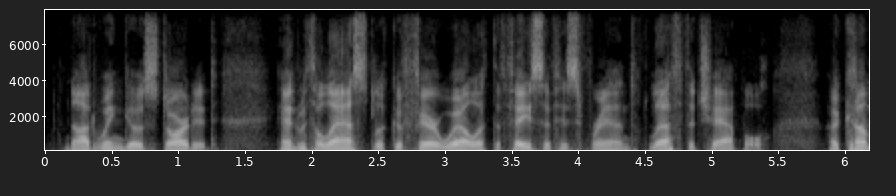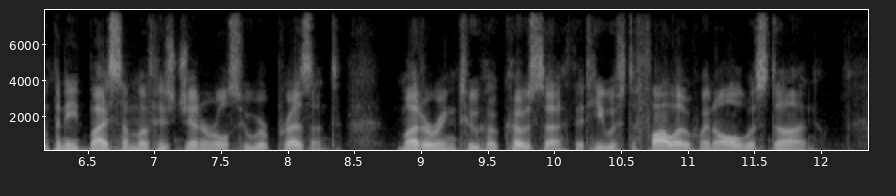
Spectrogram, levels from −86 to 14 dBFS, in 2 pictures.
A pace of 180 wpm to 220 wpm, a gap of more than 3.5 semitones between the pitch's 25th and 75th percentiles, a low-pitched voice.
No: average, 190 wpm; average, 3.2 semitones; low, 110 Hz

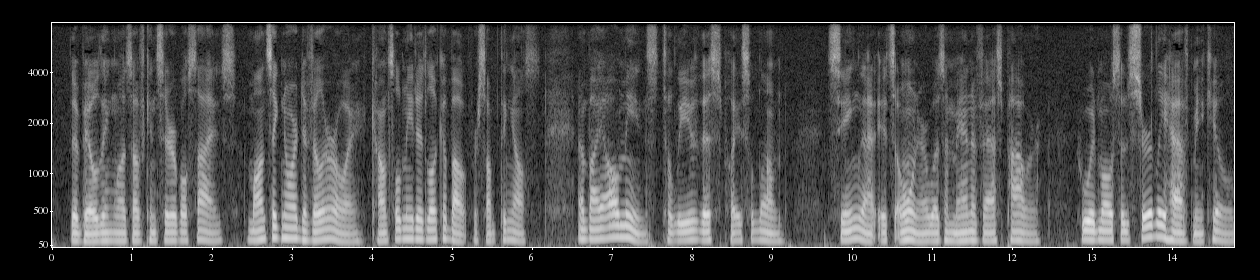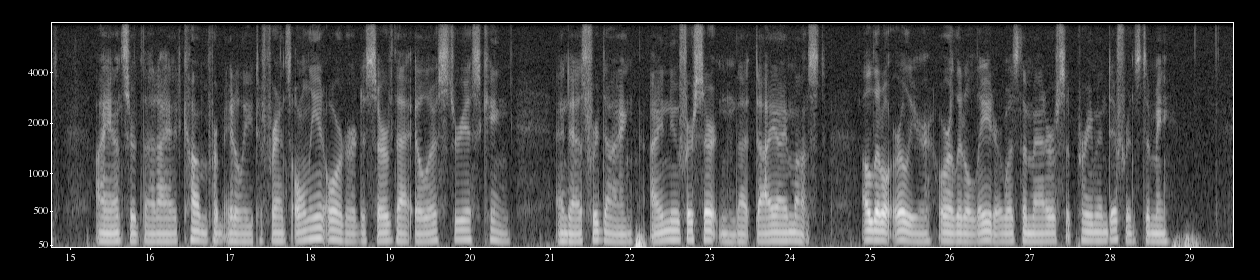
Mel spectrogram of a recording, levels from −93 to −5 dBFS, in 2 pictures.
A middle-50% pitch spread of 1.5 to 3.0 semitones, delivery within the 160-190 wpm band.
Yes: narrow, 2.6 semitones; average, 180 wpm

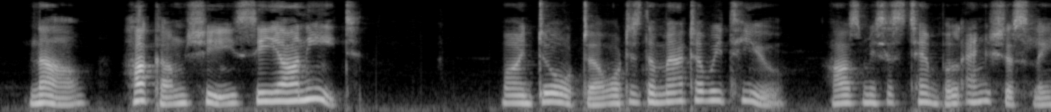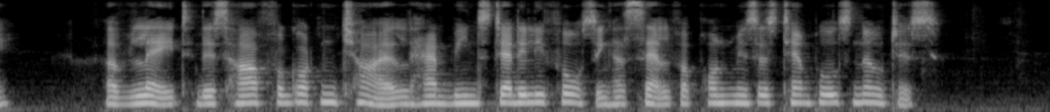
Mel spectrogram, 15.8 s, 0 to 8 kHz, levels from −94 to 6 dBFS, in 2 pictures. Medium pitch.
Yes: medium, 165 Hz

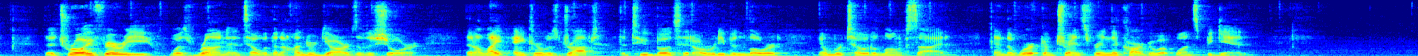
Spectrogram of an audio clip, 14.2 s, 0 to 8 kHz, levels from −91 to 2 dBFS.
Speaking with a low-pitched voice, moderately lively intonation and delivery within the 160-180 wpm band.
Yes: low, 115 Hz; average, 3.1 semitones; average, 175 wpm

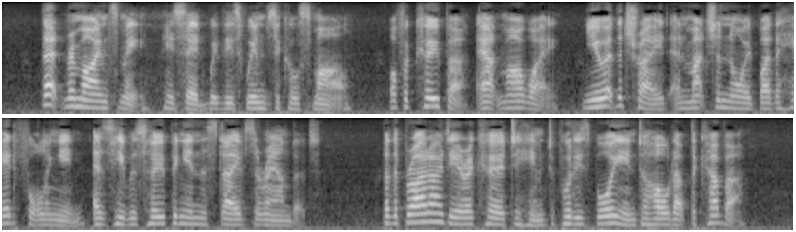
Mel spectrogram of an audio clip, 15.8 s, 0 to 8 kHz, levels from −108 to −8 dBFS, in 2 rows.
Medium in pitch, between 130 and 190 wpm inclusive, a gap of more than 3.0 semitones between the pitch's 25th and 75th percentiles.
No: medium, 165 Hz; average, 200 wpm; average, 3.5 semitones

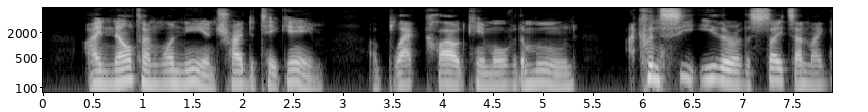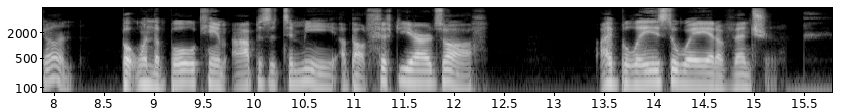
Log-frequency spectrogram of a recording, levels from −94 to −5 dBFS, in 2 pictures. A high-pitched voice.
No: low, 120 Hz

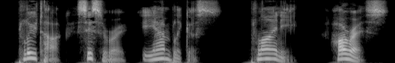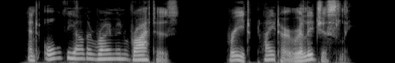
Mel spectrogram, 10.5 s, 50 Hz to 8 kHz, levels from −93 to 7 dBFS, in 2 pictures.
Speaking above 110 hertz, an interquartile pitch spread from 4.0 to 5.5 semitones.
No: medium, 185 Hz; average, 3.1 semitones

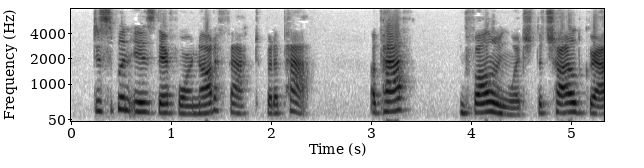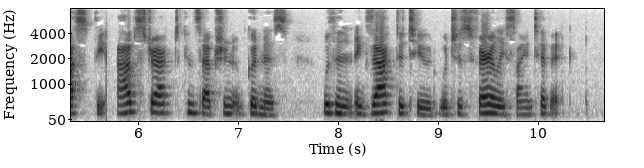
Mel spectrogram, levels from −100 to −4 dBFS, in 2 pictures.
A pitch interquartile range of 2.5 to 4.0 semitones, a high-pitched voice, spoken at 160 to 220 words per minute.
Yes: average, 2.9 semitones; high, 225 Hz; average, 165 wpm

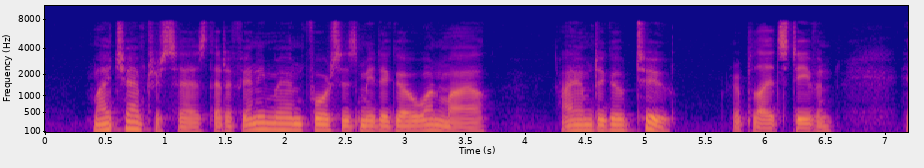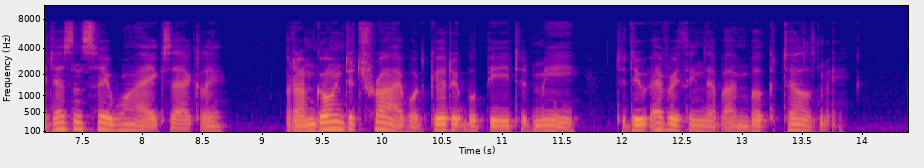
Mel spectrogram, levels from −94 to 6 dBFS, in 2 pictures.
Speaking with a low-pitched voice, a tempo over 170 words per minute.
Yes: low, 105 Hz; average, 190 wpm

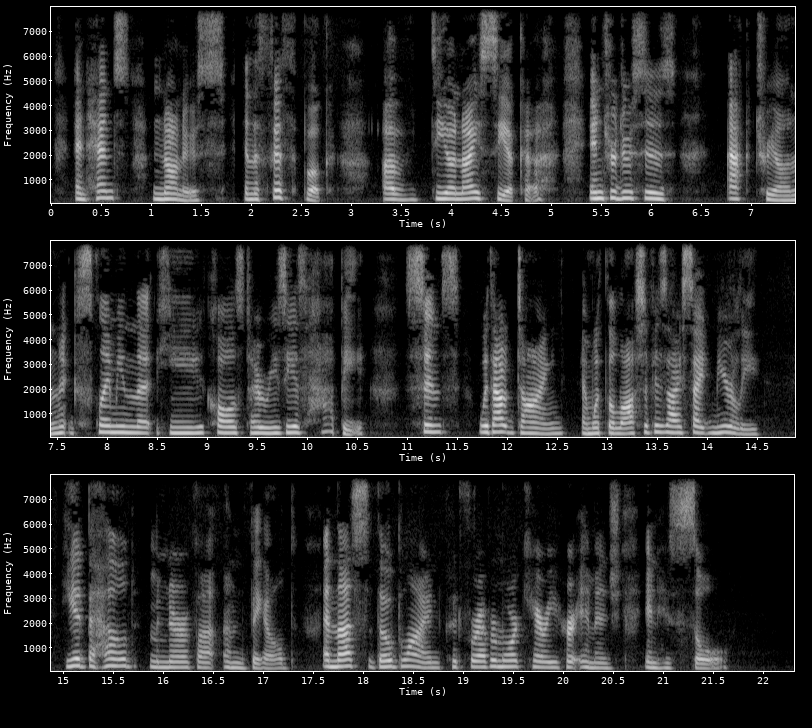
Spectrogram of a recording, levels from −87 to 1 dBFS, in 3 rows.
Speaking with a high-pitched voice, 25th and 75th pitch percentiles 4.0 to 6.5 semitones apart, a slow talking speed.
No: high, 230 Hz; average, 2.7 semitones; slow, 125 wpm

